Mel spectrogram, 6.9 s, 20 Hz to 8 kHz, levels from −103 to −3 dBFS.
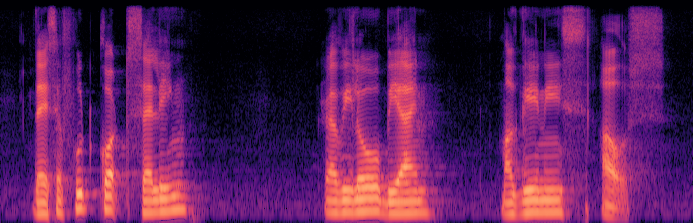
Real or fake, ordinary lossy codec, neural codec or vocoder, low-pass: real; none; none; 7.2 kHz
